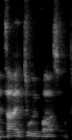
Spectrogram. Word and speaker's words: Tuivasa: Yeah, Tai Tuivasa.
